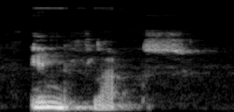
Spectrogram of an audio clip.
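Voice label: "influx", British English; pronunciations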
